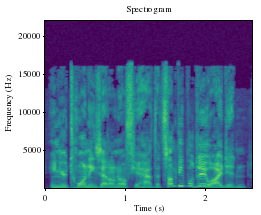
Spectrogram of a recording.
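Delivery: usual speaking voice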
